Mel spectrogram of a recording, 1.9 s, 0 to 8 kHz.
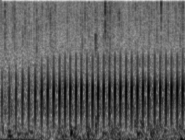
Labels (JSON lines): {"label": "biophony, rattle", "recorder": "SoundTrap 500"}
